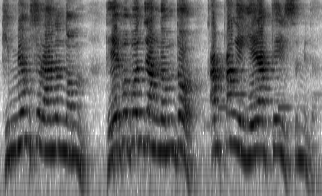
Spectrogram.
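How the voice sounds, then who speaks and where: A woman's voice: high-pitched, normal speed, fairly bright tone. Fiery woman streamer in an echoey room. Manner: fiery and preachy, thanking viewers by name. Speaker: livestream host. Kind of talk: live-stream commentary reading viewer comments.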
